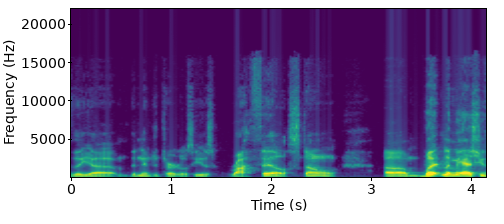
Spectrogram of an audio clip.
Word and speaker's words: Rafael Stone: And we talk about Rafael Stone so little that I'm pronouncing his name like he's one of the Ninja Turtles, and I apologize for that.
